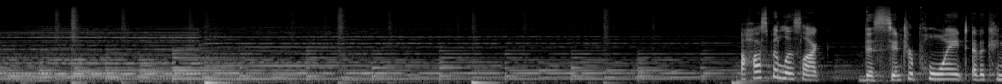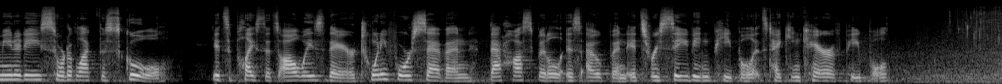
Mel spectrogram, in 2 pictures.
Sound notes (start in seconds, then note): 0.6 dogs barking-music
